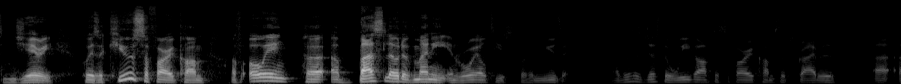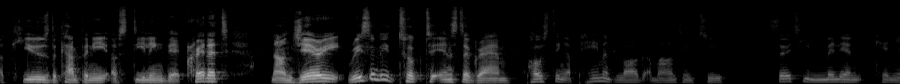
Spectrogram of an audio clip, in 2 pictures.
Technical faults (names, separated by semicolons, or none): zipper noise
